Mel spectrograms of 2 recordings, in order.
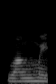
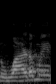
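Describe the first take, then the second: First: The consonant before 'may' is a nasal sound. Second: The consonant before 'may' is a 'd' sound. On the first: The speaker calls it right. "नीट लिहितो" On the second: The speaker calls it wrong. "याला आपण वाडमय नाही म्हणत"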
